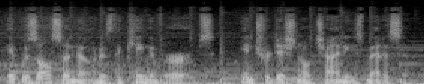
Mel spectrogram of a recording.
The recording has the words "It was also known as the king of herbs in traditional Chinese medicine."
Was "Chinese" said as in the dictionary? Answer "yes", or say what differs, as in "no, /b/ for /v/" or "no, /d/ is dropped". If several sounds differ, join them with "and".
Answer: yes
